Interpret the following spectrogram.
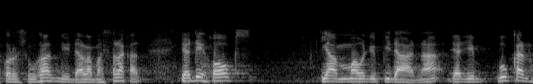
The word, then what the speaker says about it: hoax: P Hoa dan terorisme Hoa tulisannya h o a x Tapi bacanya hx Hoa artinya menurut kamus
